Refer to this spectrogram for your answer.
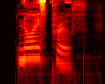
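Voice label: "noiseproof", English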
